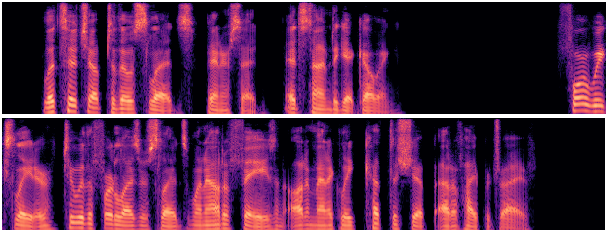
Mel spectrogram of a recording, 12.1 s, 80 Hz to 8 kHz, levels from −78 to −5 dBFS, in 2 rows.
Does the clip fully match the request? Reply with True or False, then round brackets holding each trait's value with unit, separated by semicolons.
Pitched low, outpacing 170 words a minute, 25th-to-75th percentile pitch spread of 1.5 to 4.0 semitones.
False (100 Hz; 165 wpm; 3.3 semitones)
